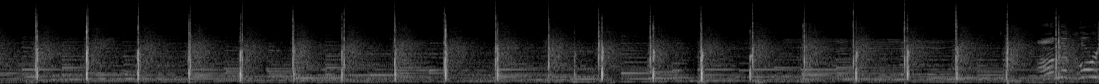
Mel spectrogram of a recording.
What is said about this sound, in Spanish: Vamos a aplaudirle.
